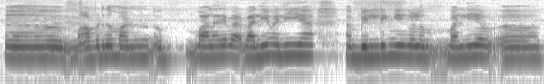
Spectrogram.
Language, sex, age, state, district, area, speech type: Malayalam, female, 30-45, Kerala, Kollam, rural, spontaneous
